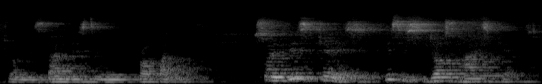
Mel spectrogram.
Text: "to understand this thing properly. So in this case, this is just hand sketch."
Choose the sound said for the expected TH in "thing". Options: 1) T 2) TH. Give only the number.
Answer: 1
